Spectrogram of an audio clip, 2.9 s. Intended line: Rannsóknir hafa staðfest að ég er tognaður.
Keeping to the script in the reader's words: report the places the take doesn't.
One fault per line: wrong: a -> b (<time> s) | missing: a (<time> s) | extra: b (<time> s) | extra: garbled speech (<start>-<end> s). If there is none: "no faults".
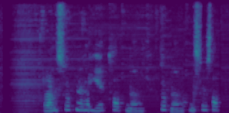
missing: hafa staðfest (1.1 s)
extra: garbled speech (2.0-2.8 s)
